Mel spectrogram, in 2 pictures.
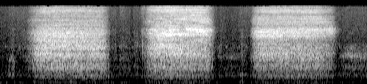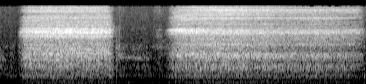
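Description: Breaths blown by mouth into the valve of an Intex vinyl air mat: five long rushes of air, each about a second, with short quiet gaps for inhaling between them. The last blow is longer, about three seconds.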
